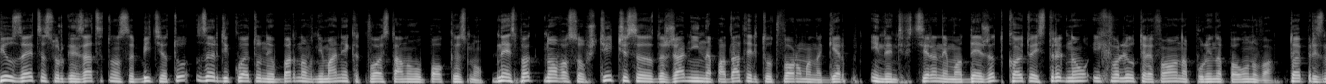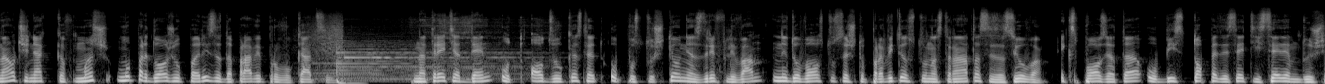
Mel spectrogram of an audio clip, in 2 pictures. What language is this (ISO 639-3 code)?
bul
